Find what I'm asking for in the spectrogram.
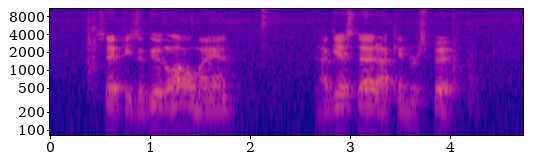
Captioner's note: none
